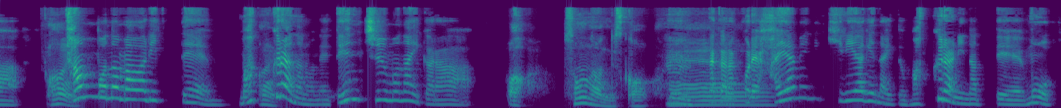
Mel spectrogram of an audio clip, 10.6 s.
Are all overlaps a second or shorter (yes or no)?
no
